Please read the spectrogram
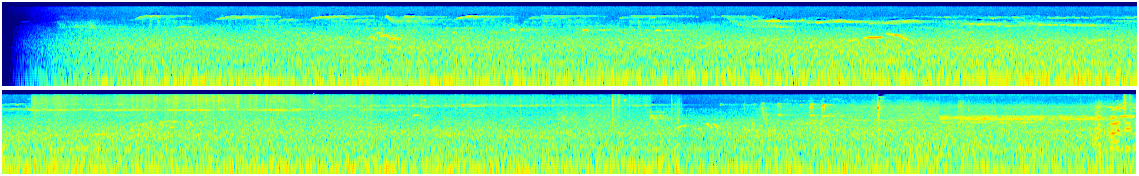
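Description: Steady outdoor traffic and urban background rumble, fading in at the start, with a brief knock about eighteen seconds in.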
